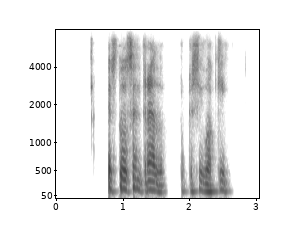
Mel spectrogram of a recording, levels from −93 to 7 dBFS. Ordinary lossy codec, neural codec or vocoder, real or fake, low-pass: Opus, 16 kbps; none; real; 7.2 kHz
